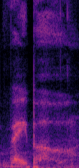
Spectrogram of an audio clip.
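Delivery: hushed, voiceless whisper; eerie whisper. Acted. Shadowy figure calling from across the road, eerie whisper.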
